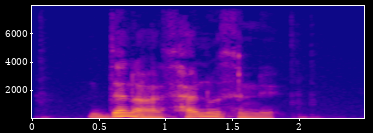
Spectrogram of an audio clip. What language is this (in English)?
Kabyle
